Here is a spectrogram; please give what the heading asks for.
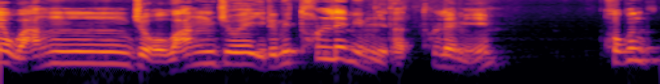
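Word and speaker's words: Ptolemy: 알아 두세요 남쪽의 왕조 왕조의 이름이 털림 입니다 톨레미 혹은 투 톨레미 라고 앞에 풋 짤을 붙이기도 영화의 피가 있는데요 묵음 인데 펄님 이 왕족의 얘기는 그 왕의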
